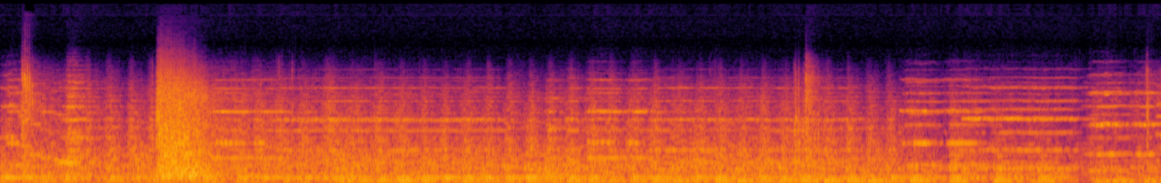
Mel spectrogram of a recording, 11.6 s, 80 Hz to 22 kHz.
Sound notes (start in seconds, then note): 0.1 bow twangs; 1.5 gun fires; 7.8 gun clacks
